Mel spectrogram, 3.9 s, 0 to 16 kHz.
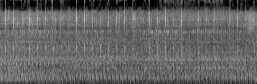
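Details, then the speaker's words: Honda BF20 20hp outboard, about 30-40 hours, past warranty, idling after running 20-30 minutes: sharp light metallic tick about three per second from one area at idle, lessening the longer it runs. "like it's coming from this area here. Motor has been running for about 20 minutes to half an hour now. And the longer the runs, the less crazy gets."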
